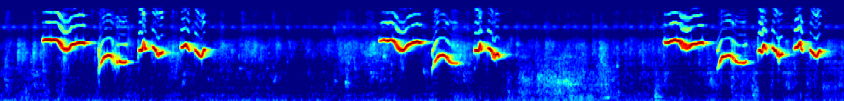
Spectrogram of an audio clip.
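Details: Oriental magpie-robin singing a pancingan lure phrase, meant to set other magpie-robins off on their whole repertoire: the same whistled phrase three times, each with four or five sliding notes, separated by short pauses.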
